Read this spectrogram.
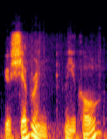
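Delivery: soft, low concern; tender. Acted. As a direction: ask gently, close and quiet.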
